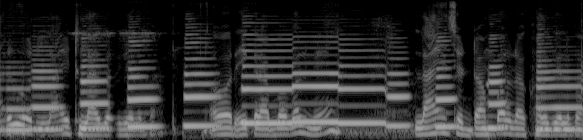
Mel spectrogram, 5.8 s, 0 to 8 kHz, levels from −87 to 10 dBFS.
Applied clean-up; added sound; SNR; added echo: neural mask model RNNoise.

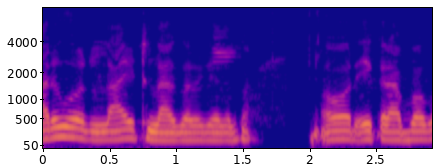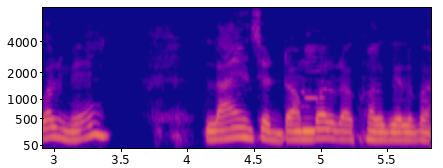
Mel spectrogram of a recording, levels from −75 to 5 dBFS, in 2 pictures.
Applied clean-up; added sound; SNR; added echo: neural mask model Resemble Enhance denoiser.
